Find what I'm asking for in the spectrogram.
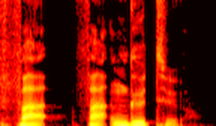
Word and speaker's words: Fagutu: Your husband told me how to say it. Okay. He said Fa-ngutu. – Fa-ngutu. – Fa-ngutu. – Wait, you don't even say the G? – No, it's very soft.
